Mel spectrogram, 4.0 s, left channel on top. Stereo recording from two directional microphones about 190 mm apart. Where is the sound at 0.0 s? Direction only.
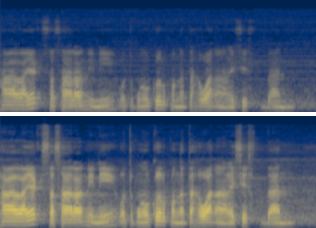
25° right (ahead or behind).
